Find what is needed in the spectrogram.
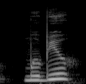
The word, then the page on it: mwbyu: Apatani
